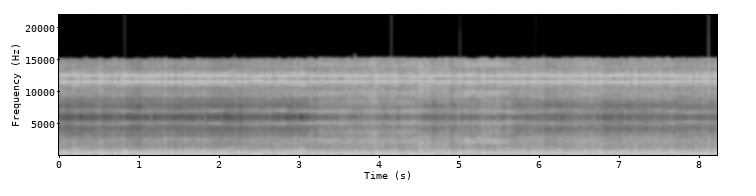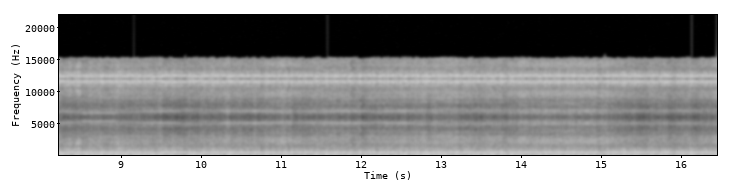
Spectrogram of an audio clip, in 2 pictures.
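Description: Quadcopter's electric motors and propellers humming steadily, heard from the drone's own onboard camera; the pitch wavers down and back up about six to seven seconds in as the motors change speed.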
